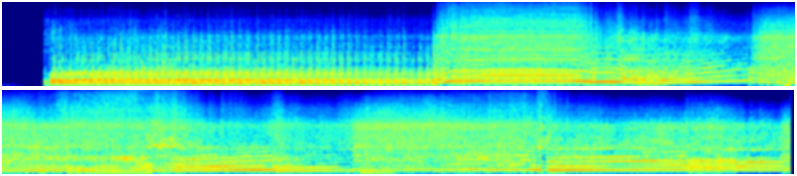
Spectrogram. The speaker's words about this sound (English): The thing sounds amazing still. I don't know if you've actually heard it yet. I haven't. There, you need to hear it too. So that sounds angry even for a WRC car. Right? And that's with the hybrid system installed? That's with the hybrid system.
